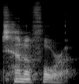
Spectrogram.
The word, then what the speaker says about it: Ctenophora: And that's the phylum Ctenophora, again with a silent C.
